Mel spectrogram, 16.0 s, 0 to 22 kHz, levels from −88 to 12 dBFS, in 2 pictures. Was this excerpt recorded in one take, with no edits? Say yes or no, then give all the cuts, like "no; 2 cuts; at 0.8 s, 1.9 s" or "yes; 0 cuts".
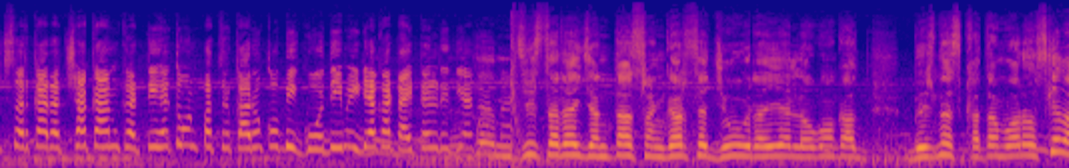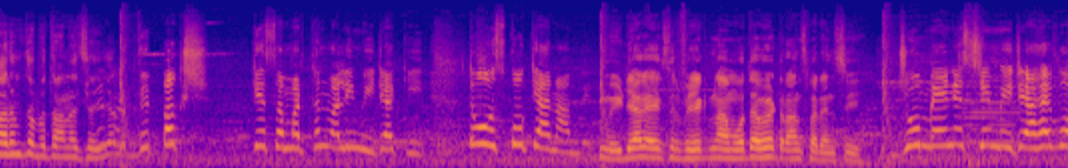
no; 4 cuts; at 3.8 s, 8.9 s, 12.5 s, 14.6 s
